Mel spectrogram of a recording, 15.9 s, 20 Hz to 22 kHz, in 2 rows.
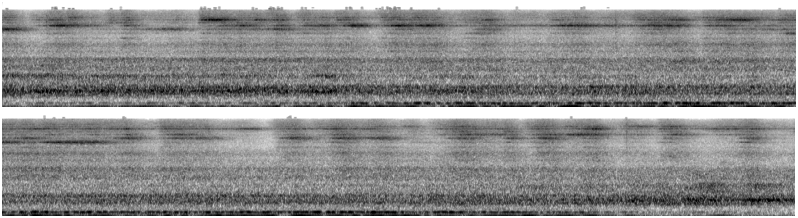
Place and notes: Zhonghe-Xinlu Line, Taipei City, Taiwan - Take in the MRT
3 November, ~08:00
